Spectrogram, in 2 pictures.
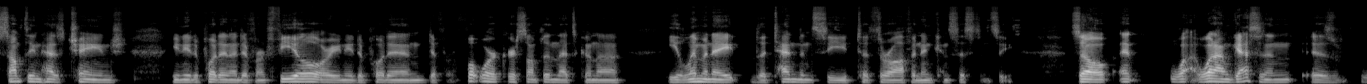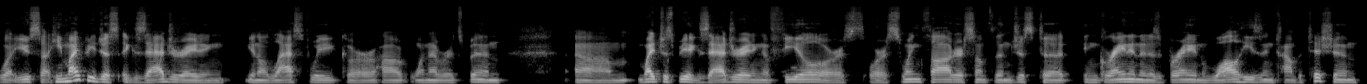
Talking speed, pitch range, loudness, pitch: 175 wpm, 100-115 Hz, -25 LUFS, 105 Hz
